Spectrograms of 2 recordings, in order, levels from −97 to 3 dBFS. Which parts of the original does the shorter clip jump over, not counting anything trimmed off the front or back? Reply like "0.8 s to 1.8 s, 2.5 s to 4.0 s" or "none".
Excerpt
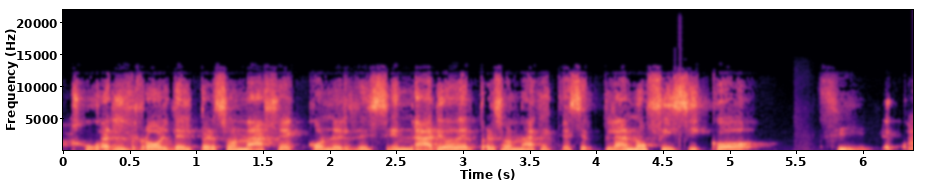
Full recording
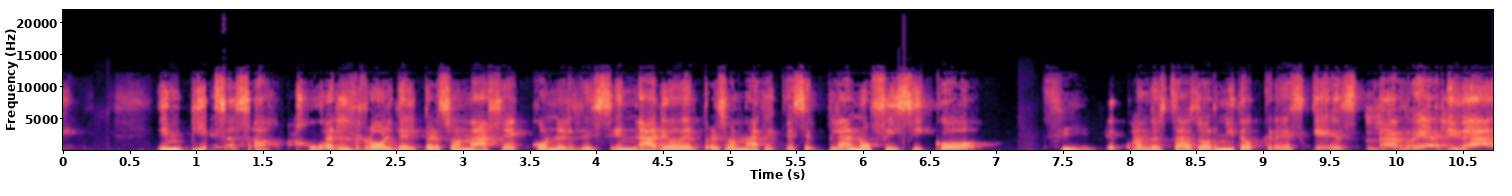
none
